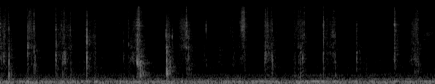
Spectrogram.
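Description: A deck of oracle cards being shuffled by hand: quick, irregular clicks and slaps of card against card, several a second.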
